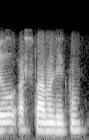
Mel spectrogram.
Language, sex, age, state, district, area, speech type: Kashmiri, male, 18-30, Jammu and Kashmir, Shopian, urban, conversation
